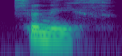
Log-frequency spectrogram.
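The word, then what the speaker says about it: Shanse: Senise. Senise.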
